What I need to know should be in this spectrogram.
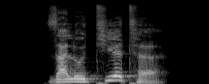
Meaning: inflection of salutieren: 1. first/third-person singular preterite 2. first/third-person singular subjunctive II
- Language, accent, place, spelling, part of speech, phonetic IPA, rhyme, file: German, Germany, Berlin, salutierte, adjective / verb, [zaluˈtiːɐ̯tə], -iːɐ̯tə, De-salutierte.ogg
